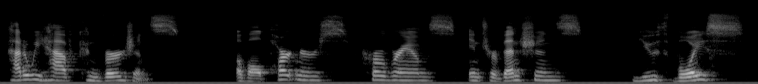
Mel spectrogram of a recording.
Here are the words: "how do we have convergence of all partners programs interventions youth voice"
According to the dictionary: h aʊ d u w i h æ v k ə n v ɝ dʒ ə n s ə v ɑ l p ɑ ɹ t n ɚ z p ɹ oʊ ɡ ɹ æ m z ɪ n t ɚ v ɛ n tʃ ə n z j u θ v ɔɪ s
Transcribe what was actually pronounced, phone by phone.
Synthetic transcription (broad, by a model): h aʊ d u w i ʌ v k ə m v ɝ dʒ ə n s ə v ɑ l p ɑ ɹ t n ɚ z p ɹ oʊ ɡ ɹ æ m z ɪ n t ɚ v ɛ n ʃ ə n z j u θ v ɔɪ s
